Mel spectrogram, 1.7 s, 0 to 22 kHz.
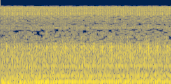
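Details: Daewoo Nexia 8-valve, cold idle: faint steady knocking under an even drone, present five years and slightly worsening; owner suspects crankshaft, source not confirmed.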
